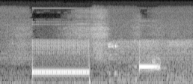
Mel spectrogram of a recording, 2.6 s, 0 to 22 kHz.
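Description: Two loud electronic telephone dialing tones, one long steady beep followed by a shorter, higher-pitched one after a brief pause, as a phone call is placed on the 95.7 Cruise FM radio show, with no one speaking.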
